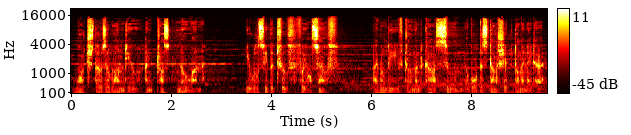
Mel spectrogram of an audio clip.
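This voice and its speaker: A menacing Sith dark lord in a video game, with an extremely low voice. He speaks with slow, grandiose command. Long reverb surrounds him and music plays clearly behind. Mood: ominous, grandiose. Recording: long hall reverb under loud music.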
